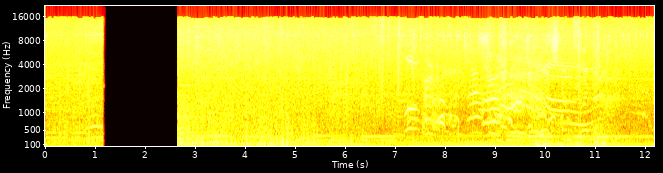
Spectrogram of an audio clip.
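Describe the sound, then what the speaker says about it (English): Rain pours steadily with heavy thunder rumbling in the video game Witcher 3, a loud continuous downpour with deep rolling booms, while voices talk over it later on. "Lots of fuss over lots of rain."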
